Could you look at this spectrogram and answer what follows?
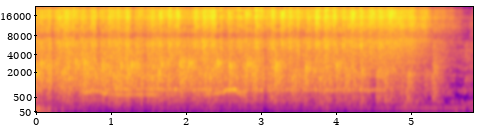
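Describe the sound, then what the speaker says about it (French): Church congregation applauding and acclaiming the Lord Jesus during a service: dense, sustained clapping and crowd noise with a thin held tone running through it, steady for about five seconds before tapering off at the end. "Acclamez le Seigneur Jésus."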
